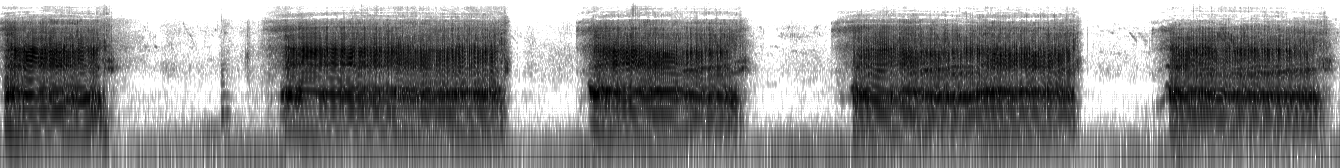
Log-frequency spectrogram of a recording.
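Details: Young dromedary camel crying in northern Sudan. Five long, rasping, bleat-like groans, each lasting about two seconds, with pauses of roughly a second between them. No other sounds stand out.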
